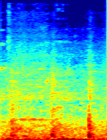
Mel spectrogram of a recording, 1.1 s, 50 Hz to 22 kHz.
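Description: Strasburg Rail Road passenger train behind steam locomotive No. 90 rolling around a bend, heard from aboard as a loud, steady rumble with a couple of rhythmic wheel clacks over rail joints.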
